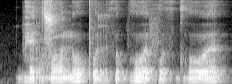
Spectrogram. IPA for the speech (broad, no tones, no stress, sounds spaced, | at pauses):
bʱ ɛ r zˤ o n o pʼ ʊ r θ ʊ bʱ o ə̯ f ʊ θ ɡʱ o ə̯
